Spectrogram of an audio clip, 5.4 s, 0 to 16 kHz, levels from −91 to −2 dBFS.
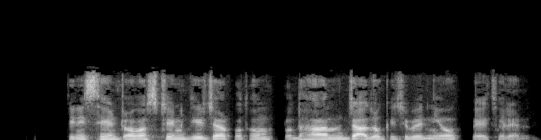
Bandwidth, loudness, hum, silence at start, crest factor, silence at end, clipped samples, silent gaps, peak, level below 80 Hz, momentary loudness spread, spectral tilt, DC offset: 8.2 kHz; -19 LUFS; none; 0.7 s; 18 dB; 0.15 s; under 0.1%; 2.79-2.84 s, 4.64-4.73 s; -2 dBFS; -54 dBFS; 12 LU; -4.5 dB/octave; under 0.1%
